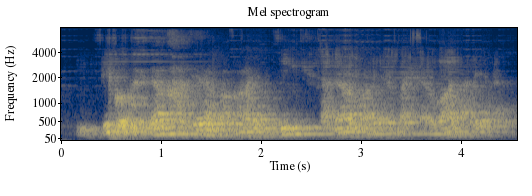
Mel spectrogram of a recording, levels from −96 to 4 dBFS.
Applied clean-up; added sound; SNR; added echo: neural separator model SepFormer DNS4.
